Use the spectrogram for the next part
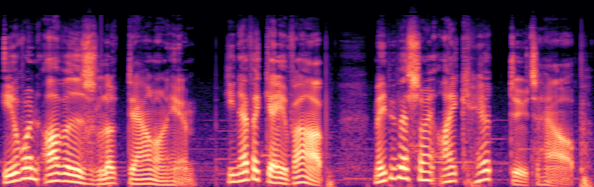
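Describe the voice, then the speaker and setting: A man's voice: medium pitch, huge pitch swings, moderate pace, faint music behind. A man voicing an earnest, competitive young woman in a visual novel who is easily flustered. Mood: concerned.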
